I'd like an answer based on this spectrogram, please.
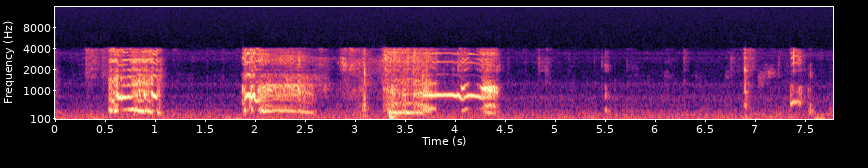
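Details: Rescued former stray Siamese mix kitten named Daichi in Kagoshima, Japan, at bath time: three loud, strained meows in the first half, then quiet with a few soft clicks and rustles.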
